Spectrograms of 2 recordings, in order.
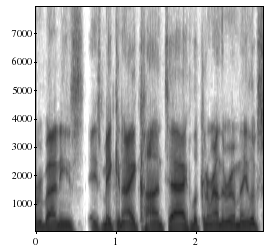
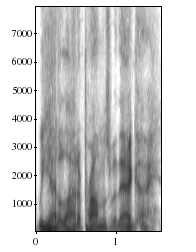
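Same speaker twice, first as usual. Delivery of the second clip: tattoo shop employee; 7 semitones lower, 6 dB quieter than usual. Acted. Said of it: "this is what he hears from the tattoo shop".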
